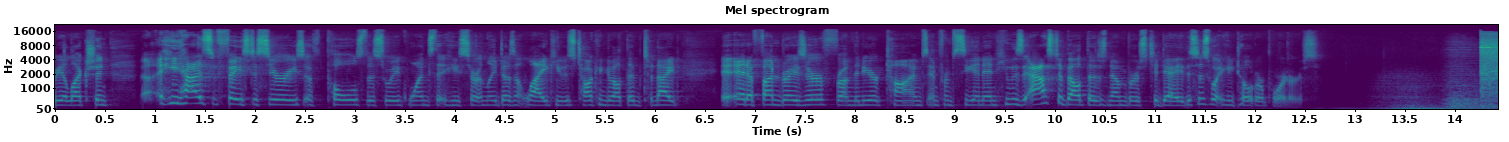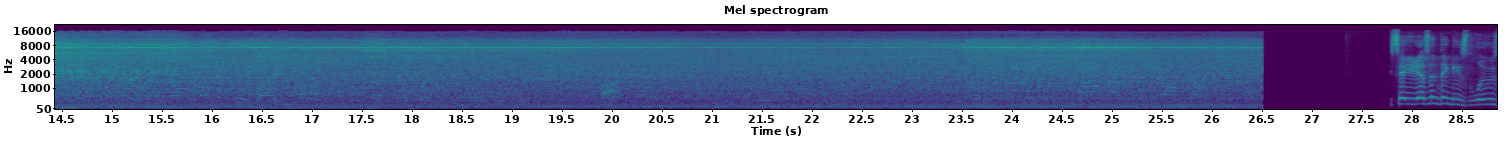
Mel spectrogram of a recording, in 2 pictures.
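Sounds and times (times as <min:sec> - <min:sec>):
speech: 0:00.0 - 0:12.7, 0:13.9 - 0:14.4, 0:27.8 - 0:28.8
presidential helicopter turbine engines roaring and whining: 0:14.2 - 0:26.5.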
